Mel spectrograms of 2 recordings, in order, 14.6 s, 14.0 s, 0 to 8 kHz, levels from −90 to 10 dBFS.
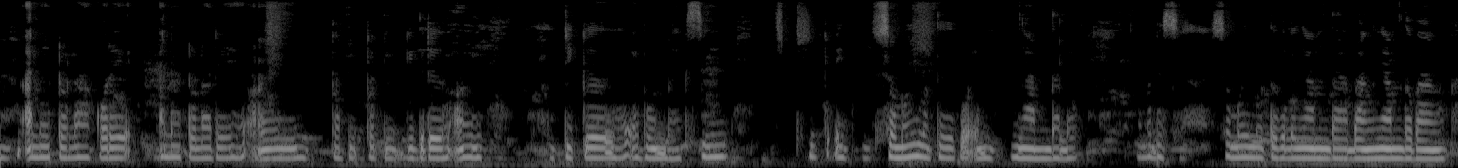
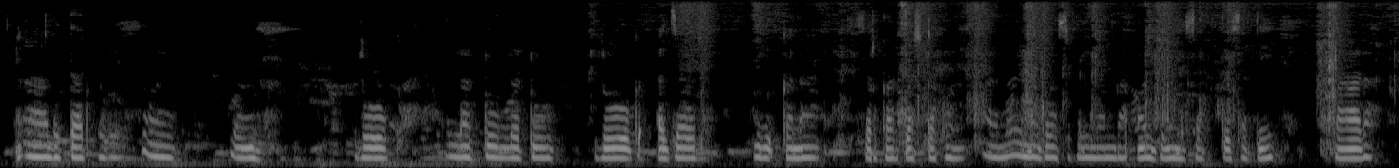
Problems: low volume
